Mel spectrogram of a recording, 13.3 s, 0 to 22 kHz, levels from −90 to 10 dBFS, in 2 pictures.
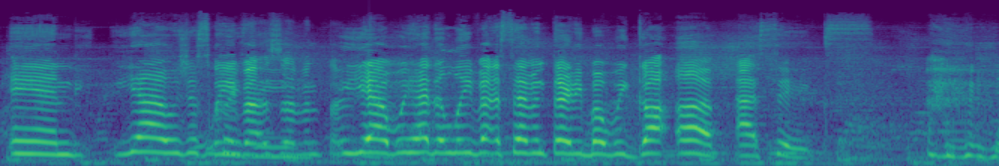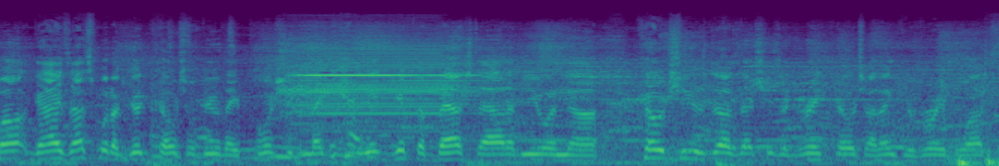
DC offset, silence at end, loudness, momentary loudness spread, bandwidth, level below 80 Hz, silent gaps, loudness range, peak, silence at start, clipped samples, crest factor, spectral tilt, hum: under 0.1%; 0 s; -19 LUFS; 14 LU; 16 kHz; -40 dBFS; none; 9 LU; 0 dBFS; 0 s; under 0.1%; 20 dB; -3 dB/octave; none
